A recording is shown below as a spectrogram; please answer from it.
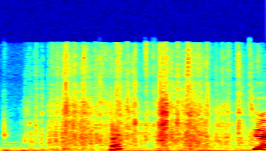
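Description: Clear plastic packaging bag crinkling irregularly as it is handled and turned in the hands.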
